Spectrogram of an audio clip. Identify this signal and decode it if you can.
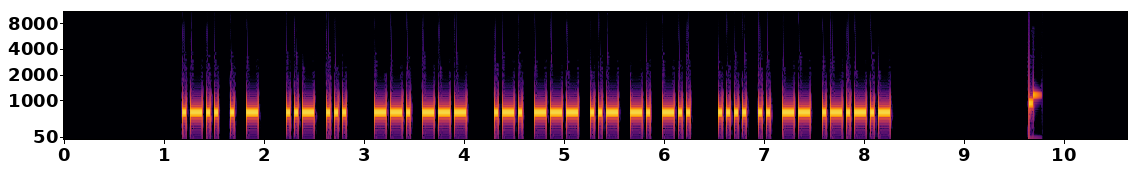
Morse code, heard as a keyed tone, about 30 wpm, 700 Hz. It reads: LET US GO ROUND HIM.
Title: Sentences from Top 1000 Words - Review Part 1 - 30wpm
